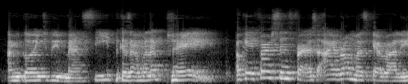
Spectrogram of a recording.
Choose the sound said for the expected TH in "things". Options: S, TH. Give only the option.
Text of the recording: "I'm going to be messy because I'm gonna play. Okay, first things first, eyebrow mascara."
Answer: S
